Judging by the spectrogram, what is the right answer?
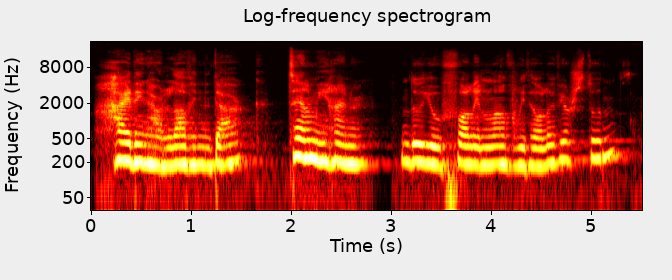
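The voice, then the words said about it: Gangster moll character voice. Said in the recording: “Why does she talk like a gun mall?”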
